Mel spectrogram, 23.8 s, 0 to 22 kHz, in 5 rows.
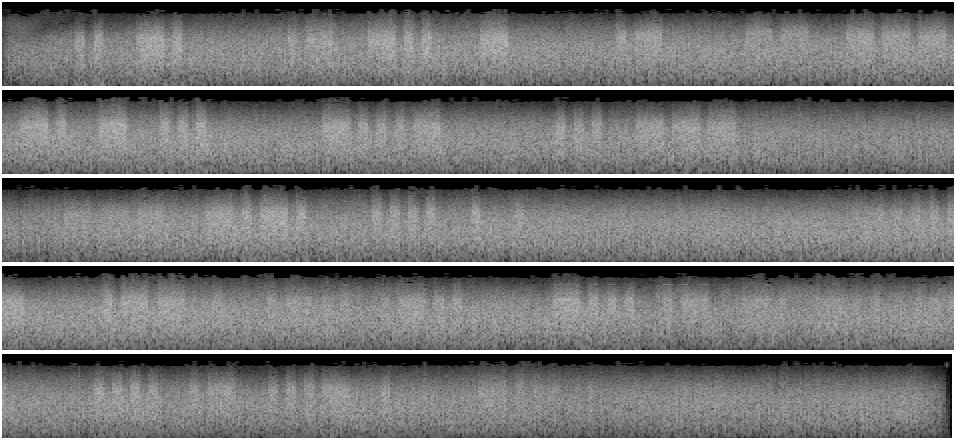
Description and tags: Radio Noise 4
Some various interference and things I received with a shortwave radio.
Noise, Interference, Radio-Static, Radio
